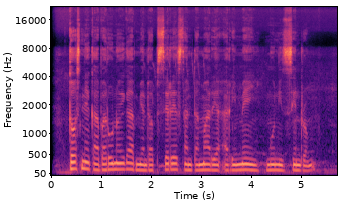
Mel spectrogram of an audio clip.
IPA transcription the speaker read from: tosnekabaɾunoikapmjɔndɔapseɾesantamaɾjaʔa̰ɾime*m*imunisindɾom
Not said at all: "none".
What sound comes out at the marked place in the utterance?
none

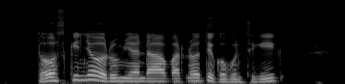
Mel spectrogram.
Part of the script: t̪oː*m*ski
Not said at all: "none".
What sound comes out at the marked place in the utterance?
none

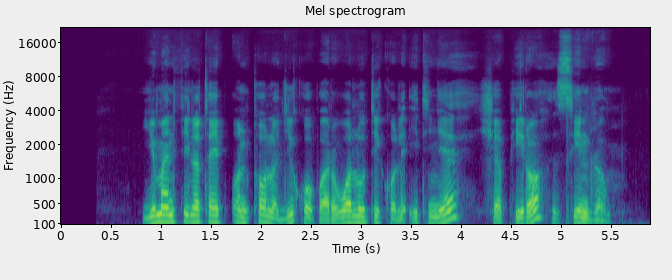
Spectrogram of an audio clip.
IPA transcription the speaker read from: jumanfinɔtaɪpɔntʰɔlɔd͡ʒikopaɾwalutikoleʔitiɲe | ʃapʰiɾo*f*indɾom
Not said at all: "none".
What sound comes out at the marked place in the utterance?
s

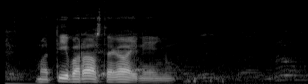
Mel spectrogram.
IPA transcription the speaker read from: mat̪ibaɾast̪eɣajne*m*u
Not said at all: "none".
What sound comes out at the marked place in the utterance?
ɲ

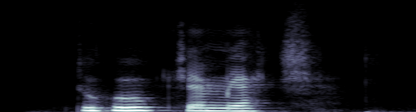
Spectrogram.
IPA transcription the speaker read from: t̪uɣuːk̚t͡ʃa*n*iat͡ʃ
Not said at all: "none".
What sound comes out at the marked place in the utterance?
m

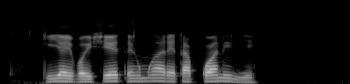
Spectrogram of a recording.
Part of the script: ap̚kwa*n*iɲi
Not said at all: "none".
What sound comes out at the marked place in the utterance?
n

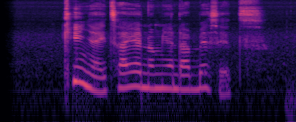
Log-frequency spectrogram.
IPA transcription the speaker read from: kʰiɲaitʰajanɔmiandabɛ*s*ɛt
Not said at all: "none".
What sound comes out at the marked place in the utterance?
s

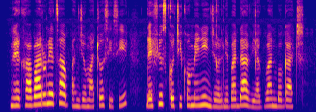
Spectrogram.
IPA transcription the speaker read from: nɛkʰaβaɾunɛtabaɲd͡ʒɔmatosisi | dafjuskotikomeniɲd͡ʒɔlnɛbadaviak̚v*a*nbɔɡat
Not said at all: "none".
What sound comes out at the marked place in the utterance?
a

